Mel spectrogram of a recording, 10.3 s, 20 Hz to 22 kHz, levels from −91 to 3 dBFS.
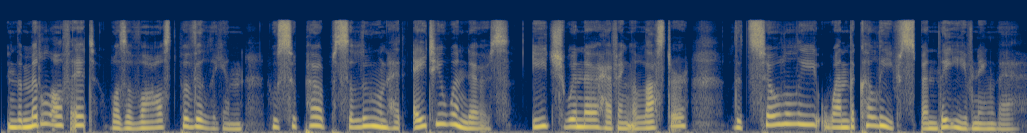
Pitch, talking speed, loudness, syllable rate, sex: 210 Hz, 170 wpm, -20 LUFS, 5.2 syllables/s, female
